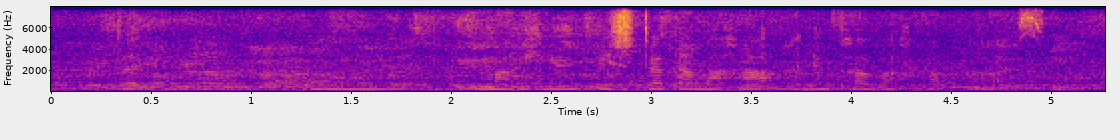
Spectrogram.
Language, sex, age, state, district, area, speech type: Sanskrit, female, 18-30, Kerala, Thrissur, urban, spontaneous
